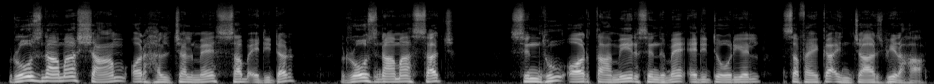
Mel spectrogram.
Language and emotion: Urdu, neutral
